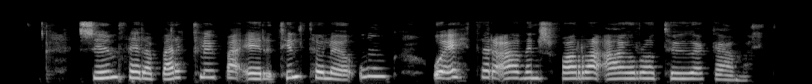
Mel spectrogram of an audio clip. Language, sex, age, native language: Icelandic, female, 20-29, Icelandic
